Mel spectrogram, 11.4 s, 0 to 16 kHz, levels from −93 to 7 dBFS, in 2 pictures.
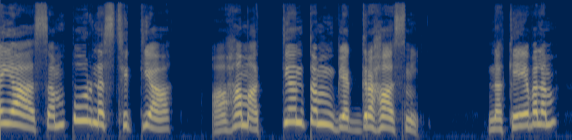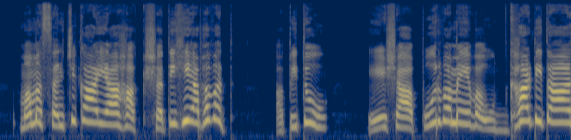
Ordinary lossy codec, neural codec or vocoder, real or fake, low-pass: none; vocoder, 44.1 kHz, 128 mel bands, Pupu-Vocoder; fake; 14.4 kHz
